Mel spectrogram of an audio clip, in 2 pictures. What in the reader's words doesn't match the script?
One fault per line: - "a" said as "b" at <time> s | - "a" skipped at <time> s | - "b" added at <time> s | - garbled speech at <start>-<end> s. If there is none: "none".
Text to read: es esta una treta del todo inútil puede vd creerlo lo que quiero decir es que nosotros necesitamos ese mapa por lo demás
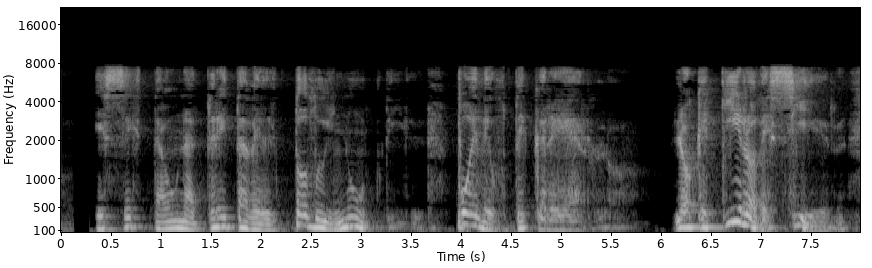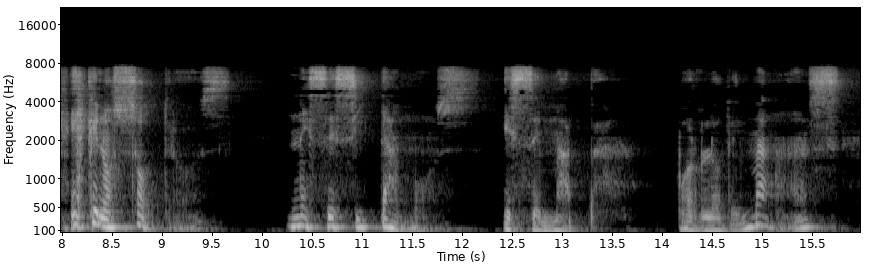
none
